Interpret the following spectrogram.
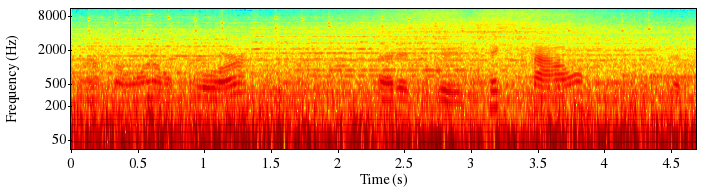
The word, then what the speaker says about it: Pictou: Headed to Tictou. That's how it's pronounced. Sure, Pictou.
